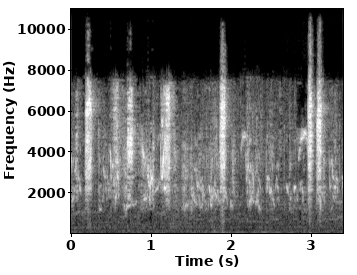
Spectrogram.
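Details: Budgerigar sounds meant to bring birds into breeding condition: a busy run of high, scratchy chirps and warbles, with sharper squeaky notes standing out near the start, the middle and the end.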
